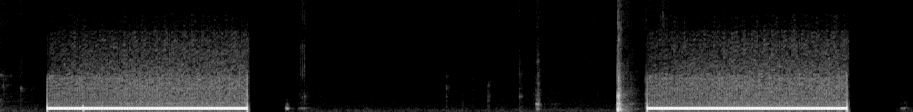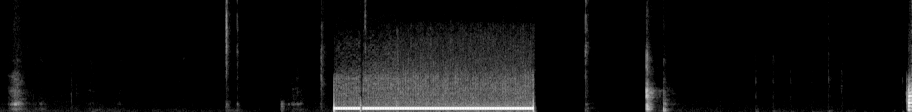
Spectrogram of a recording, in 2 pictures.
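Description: Outgoing telephone call to a realtor: three steady ringback tones, each about two seconds long, repeat at even intervals with near silence and faint clicks between them.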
